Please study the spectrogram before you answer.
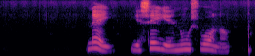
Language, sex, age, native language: Icelandic, female, 9, German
